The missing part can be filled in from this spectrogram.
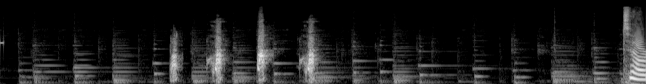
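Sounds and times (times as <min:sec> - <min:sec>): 
dog barking: 0:01.7 - 0:03.3.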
